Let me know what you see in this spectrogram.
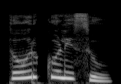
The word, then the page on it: ತೋರ್ಕೊಳಿಸು: tōrkoḷisu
